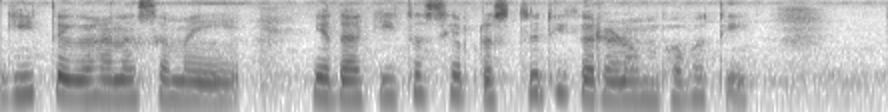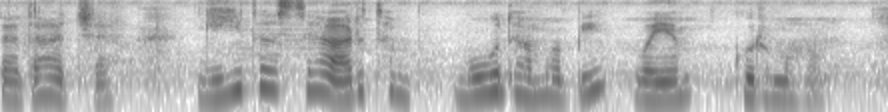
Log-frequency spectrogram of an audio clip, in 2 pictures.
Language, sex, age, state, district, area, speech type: Sanskrit, female, 30-45, Maharashtra, Nagpur, urban, spontaneous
